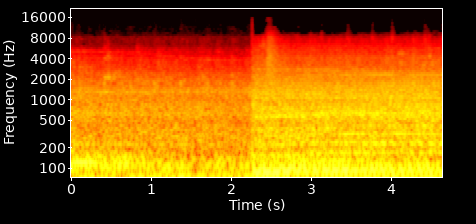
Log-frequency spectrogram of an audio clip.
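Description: Train at a station: a low, steady rumble that about halfway through gives way suddenly to a louder, fuller running noise with faint steady whines.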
